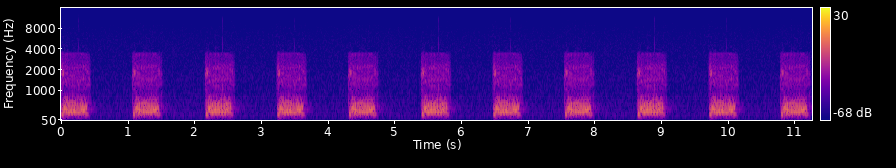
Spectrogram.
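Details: Regular, even whooshing with each beat at about 56 a minute; steady blowing murmur of mitral valve regurgitation (mitral insufficiency) on auscultation.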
